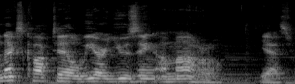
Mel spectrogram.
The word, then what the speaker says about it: Amaro: cocktail we are using Amaro yes roll your r's for this one guys uh Amaro is the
